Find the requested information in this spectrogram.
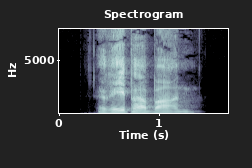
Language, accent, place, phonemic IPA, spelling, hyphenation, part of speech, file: German, Germany, Berlin, /ˈʁeːpɐˌbaːn/, Reeperbahn, Ree‧per‧bahn, noun / proper noun, De-Reeperbahn.ogg
- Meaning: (noun) ropewalk; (proper noun) A street and entertainment district in the St. Pauli quarter of Hamburg, Germany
